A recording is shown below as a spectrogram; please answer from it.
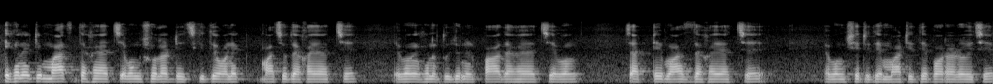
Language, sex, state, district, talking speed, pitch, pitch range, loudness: Bengali, male, West Bengal, Purulia, 175 wpm, 125 Hz, 120-125 Hz, -19 LUFS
